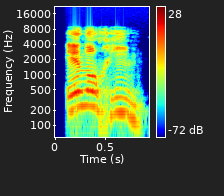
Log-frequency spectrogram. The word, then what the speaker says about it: Elohim: que se escreve ok complicado né E se pronuncia dessa forma Elohim tá essa palavra é a que tá aqui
